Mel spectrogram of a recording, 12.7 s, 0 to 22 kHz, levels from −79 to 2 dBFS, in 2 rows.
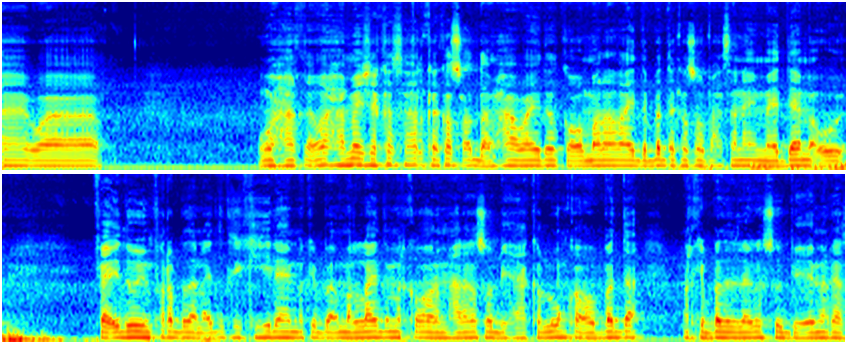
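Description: No audible technical faults.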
